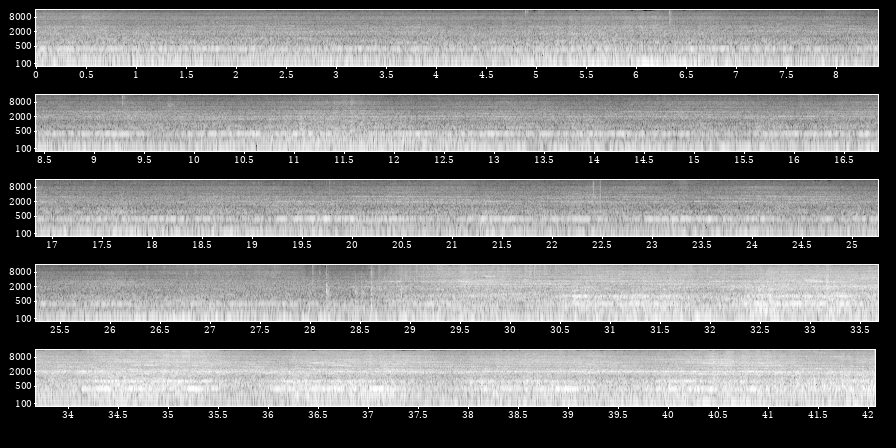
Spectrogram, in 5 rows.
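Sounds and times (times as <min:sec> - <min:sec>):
freight train wheels rumbling: 0:00.0 - 0:42.0.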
